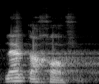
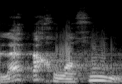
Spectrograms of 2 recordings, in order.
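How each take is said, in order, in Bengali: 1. এই শব্দে kh-এর পরে w শব্দ নেই। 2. এই শব্দে kh-এর পরে w শব্দ আছে। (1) "এই যে দেখো" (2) "এটা কি ছিল?"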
